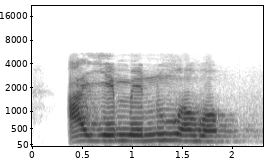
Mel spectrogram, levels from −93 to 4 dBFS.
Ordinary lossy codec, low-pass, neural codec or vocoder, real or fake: Opus, 64 kbps; 5.4 kHz; vocoder, 24 kHz, 100 mel bands, Vocos; fake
